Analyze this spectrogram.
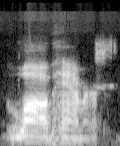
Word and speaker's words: Lobhammer: But his name, this guy's name, is Lobhammer. Mm. You know, like a lobster with hammers.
